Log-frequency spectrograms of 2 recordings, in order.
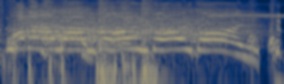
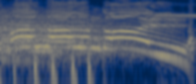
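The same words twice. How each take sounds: First: Screaming football commentator. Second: Long drawn-out goal scream; stretched goal call. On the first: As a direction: belt out gol gol gol. Goal call in commentary. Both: Acted.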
